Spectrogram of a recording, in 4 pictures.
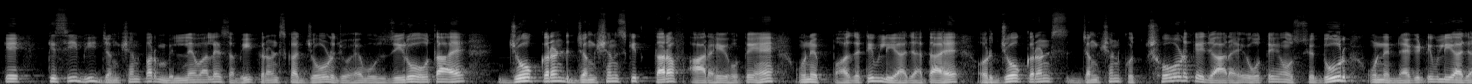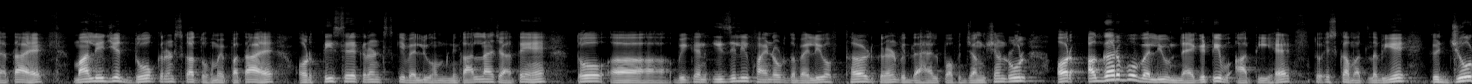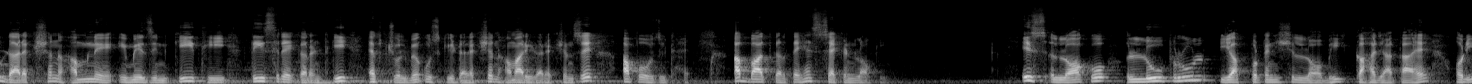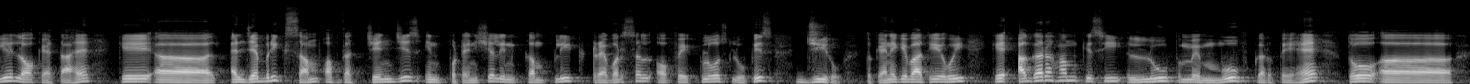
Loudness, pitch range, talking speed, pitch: -21 LUFS, 100-140 Hz, 175 wpm, 115 Hz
